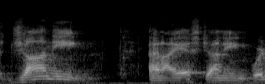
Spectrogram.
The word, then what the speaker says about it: Jonene: Now that I'm older, I'm very much like, it's Jonene, named after my dad.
